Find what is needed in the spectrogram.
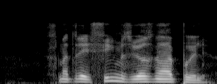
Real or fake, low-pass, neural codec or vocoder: fake; 7.2 kHz; codec, 16 kHz, 4 kbps, FunCodec, trained on LibriTTS, 50 frames a second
